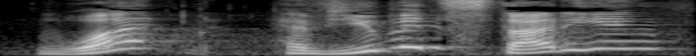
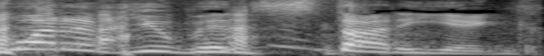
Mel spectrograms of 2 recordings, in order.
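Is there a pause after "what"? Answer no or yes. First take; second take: yes; no. First: There is a pause after "what". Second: It is said as one phrase.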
